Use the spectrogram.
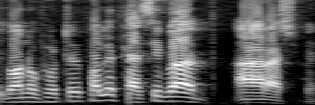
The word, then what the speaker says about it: ফ্যাসিবাদ: ফ্যাসিবাদ সব এটার আসল উচ্চারণ হচ্ছে ফ্যাসিবাদ। ফ্যাসিস্ট কিন্তু আমরা এটাকে ফ্যাসি বলি। কারণ দন্তস দিয়ে বানান করার কারণে।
